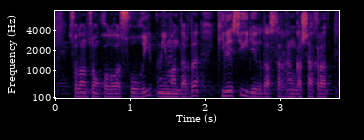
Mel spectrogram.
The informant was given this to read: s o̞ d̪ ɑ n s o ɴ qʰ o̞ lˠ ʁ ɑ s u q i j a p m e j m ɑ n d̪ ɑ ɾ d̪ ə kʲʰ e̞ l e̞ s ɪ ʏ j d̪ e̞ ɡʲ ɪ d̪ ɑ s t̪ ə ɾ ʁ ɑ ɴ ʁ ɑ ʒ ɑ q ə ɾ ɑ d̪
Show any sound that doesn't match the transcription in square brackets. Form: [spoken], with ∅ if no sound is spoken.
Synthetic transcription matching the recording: s o̞ d̪ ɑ n s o ɴ qʰ o̞ lˠ ʁ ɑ s u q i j [ə] p m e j m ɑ n d̪ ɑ ɾ d̪ ə kʲʰ e̞ l e̞ s ɪ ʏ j d̪ e̞ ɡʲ ɪ d̪ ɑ s t̪ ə ɾ ʁ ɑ ɴ ʁ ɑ [ʃ] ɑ q ə ɾ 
